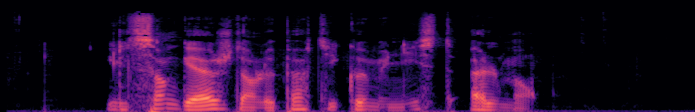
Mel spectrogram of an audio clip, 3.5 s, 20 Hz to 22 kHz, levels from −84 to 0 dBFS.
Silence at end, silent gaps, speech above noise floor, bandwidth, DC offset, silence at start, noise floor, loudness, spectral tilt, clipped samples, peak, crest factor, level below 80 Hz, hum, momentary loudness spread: 0.8 s; none; 40 dB; 14.5 kHz; under 0.1%; 0.55 s; -68 dBFS; -29 LUFS; -4 dB/octave; under 0.1%; -10 dBFS; 20 dB; -48 dBFS; none; 15 LU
